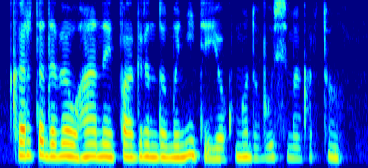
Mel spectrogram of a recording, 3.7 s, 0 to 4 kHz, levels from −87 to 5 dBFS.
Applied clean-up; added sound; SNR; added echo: none; none; none; none.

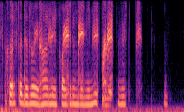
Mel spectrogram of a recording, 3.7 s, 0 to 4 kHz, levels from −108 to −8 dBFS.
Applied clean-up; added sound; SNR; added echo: neural diffusion model UNIVERSE++.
